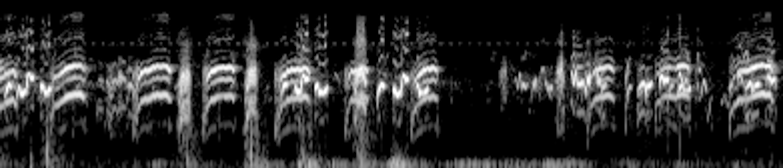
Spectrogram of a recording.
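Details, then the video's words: Sooty-headed bulbul lure call, described as a bulbul screaming while held, gives quick, bubbly whistled phrases of rising and falling notes in rapid bursts with short pauses, with a few sharp clicks between. "suara pikat kutilang paling ampuh"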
